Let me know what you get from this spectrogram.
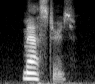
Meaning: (noun) 1. plural of master 2. Ellipsis of master's degree; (verb) third-person singular simple present indicative of master
- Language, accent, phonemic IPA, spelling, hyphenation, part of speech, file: English, US, /ˈmæs.tɚz/, masters, mas‧ters, noun / verb / adjective, En-us-masters.ogg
